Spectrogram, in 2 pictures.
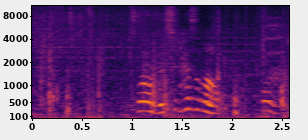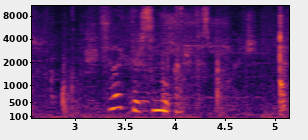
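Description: A girl talks close by.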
